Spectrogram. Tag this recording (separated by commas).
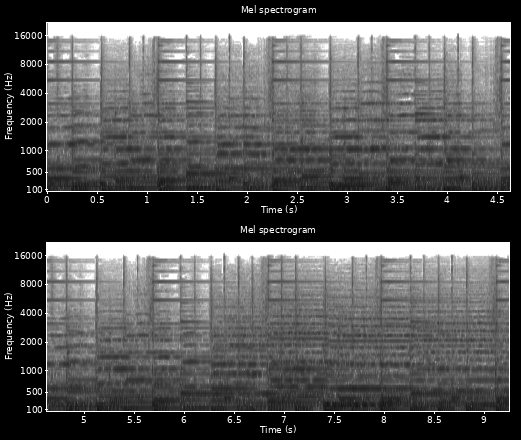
Music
